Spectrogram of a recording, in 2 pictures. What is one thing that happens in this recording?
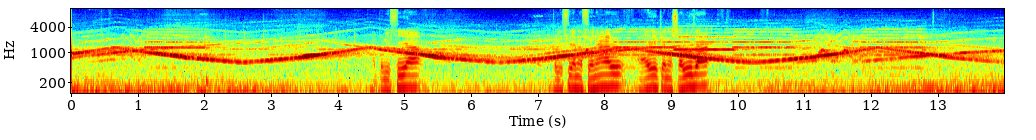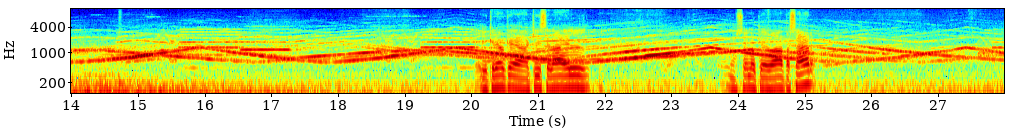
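Several police sirens wail up and down close by.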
